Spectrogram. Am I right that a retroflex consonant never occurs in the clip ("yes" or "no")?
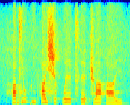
yes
